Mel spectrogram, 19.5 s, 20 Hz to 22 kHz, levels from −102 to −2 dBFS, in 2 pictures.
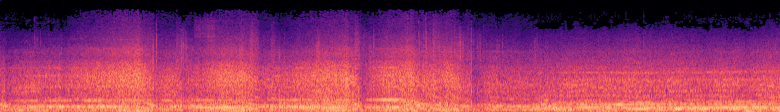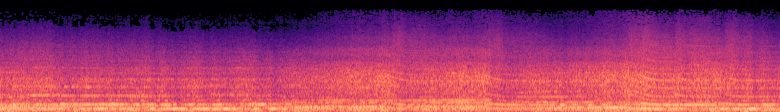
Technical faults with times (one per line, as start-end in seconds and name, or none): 3.74 damaged data in a compressed stream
